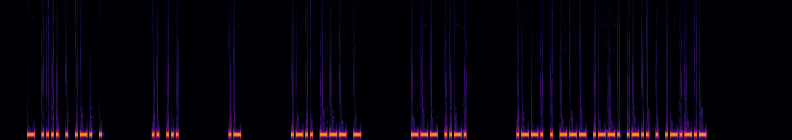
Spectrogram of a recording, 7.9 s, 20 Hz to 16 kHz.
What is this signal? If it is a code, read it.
Morse code, heard as a keyed tone, about 47 wpm, 700 Hz. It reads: THERE IS A LOT OF PEOPLE.
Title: 3x Word-Spacing - Sentences from Top 500 Words - 50wpm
